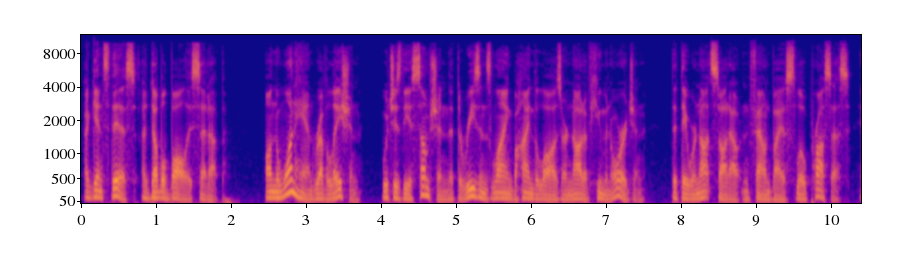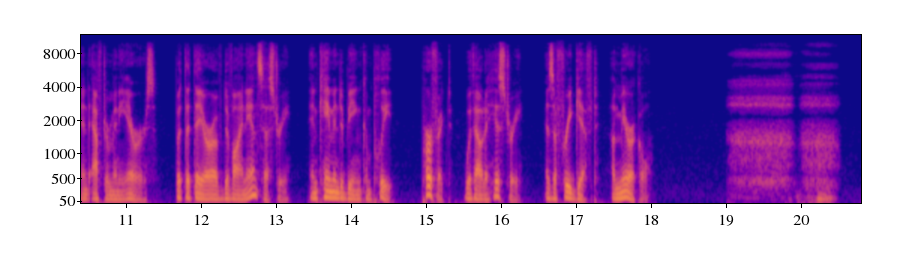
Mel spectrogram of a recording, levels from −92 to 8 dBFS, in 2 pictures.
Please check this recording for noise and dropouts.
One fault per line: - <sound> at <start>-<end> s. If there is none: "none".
- breath at 19.0-20.6 s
